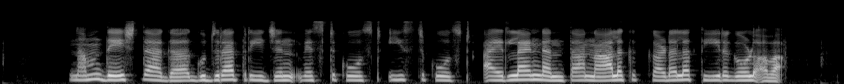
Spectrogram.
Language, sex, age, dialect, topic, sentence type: Kannada, female, 25-30, Northeastern, agriculture, statement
